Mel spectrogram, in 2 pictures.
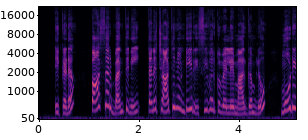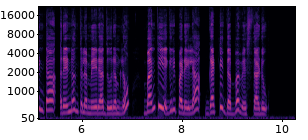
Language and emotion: Telugu, neutral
